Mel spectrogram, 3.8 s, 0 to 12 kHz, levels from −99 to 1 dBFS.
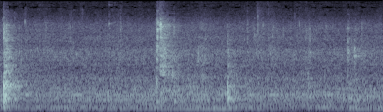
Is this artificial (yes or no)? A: no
